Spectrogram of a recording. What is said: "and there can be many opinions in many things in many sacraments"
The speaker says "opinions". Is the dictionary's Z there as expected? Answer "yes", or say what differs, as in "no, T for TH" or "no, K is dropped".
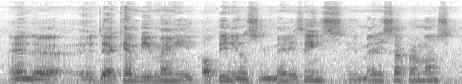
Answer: no, S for Z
